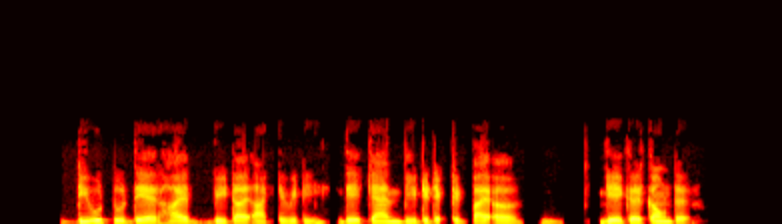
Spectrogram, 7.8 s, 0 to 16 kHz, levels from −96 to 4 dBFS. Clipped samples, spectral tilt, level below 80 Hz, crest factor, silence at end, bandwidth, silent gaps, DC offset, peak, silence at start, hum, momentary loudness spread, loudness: under 0.1%; -8 dB/octave; -58 dBFS; 18 dB; 0.95 s; 6.2 kHz; 3.31-3.36 s, 5.25-5.39 s, 5.67-5.83 s, 5.90-5.99 s; under 0.1%; -2 dBFS; 0.6 s; none; 11 LU; -18 LUFS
